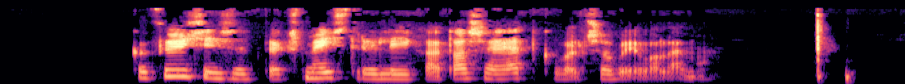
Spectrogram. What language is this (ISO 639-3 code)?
est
